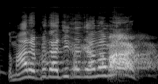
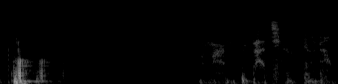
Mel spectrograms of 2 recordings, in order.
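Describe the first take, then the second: First: It is said very loudly. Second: It is said at a normal, quiet volume.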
